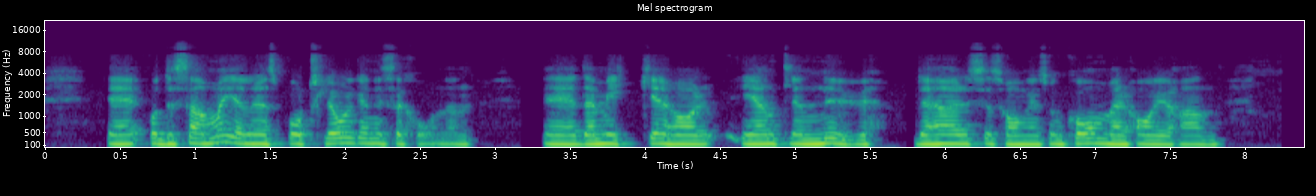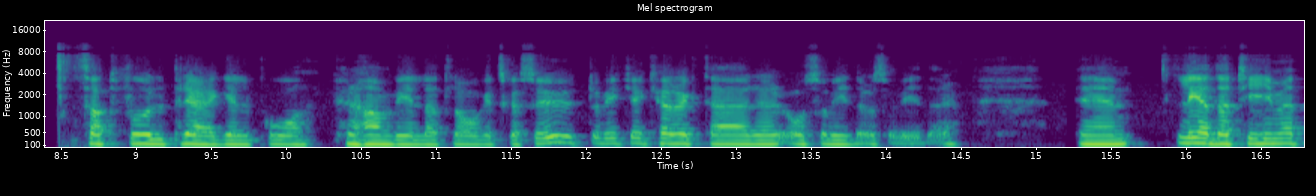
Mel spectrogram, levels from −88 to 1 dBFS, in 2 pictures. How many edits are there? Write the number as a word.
zero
